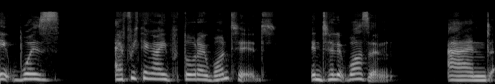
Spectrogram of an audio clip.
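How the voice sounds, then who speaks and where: A woman with a British accent at a moderate pace against a quiet background. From UK. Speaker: business coach, podcast host. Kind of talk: solo podcast monologue.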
